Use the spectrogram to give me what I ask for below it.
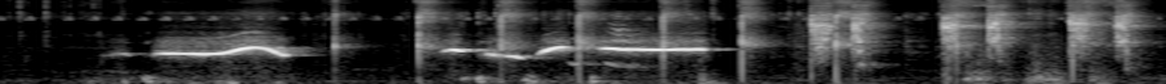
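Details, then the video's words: Parrot whistling a wavering phrase that rises and falls, then a second phrase ending in a long steady note, followed by clicks and rough noises in a room. "My Favorite parrots Talking amazing sounds different voices of parrots"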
